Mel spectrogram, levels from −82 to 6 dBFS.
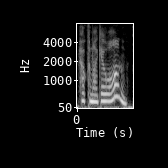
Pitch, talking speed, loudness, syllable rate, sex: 270 Hz, 290 wpm, -12 LUFS, 5.2 syllables/s, female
